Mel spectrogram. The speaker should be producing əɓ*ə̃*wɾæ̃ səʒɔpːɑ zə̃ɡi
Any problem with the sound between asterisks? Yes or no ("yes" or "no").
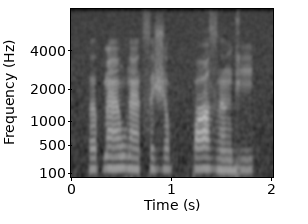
yes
